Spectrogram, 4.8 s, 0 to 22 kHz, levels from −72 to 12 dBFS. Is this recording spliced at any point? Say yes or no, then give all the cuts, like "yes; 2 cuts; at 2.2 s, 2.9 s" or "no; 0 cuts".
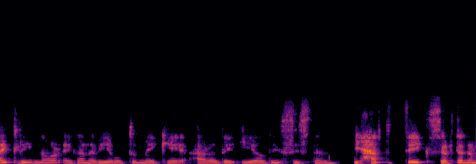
yes; 1 cut; at 3.4 s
